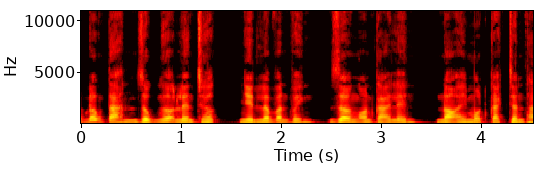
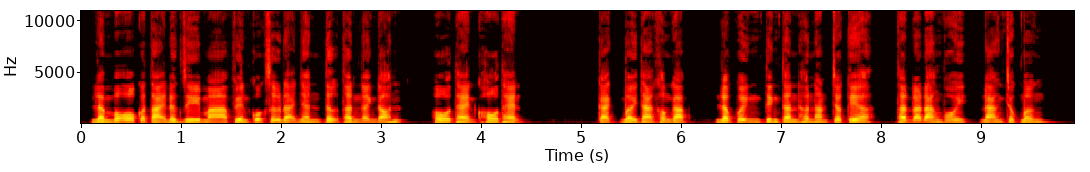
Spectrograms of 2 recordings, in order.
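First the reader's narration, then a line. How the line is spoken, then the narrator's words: Hearty laughing reply. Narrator (Vietnamese): Lâm Văn Vinh ha ha cười lớn, đáp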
